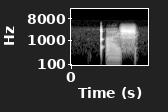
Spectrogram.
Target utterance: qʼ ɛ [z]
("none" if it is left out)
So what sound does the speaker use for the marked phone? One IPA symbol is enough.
ʂ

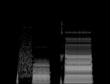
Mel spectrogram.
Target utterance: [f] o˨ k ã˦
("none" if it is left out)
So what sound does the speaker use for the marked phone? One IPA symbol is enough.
f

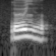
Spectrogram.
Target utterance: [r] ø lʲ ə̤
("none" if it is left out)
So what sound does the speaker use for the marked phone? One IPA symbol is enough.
ɾ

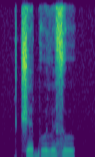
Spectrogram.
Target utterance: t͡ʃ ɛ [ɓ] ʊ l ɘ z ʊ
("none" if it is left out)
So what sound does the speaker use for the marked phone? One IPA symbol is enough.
b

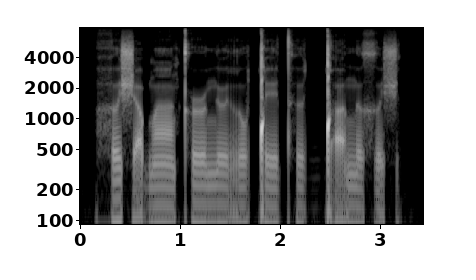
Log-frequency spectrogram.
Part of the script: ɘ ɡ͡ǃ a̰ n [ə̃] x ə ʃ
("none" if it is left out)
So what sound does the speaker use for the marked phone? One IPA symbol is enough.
ə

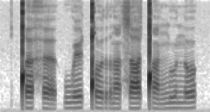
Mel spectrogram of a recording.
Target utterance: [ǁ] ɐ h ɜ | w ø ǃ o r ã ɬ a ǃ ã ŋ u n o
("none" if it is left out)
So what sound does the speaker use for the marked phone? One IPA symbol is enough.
ǃ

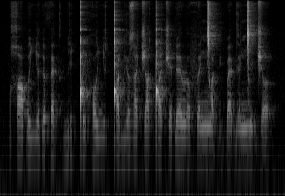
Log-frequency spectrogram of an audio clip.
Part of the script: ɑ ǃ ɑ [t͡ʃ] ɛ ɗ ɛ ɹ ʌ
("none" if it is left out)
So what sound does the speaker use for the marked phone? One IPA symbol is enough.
t͡ʃ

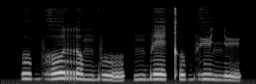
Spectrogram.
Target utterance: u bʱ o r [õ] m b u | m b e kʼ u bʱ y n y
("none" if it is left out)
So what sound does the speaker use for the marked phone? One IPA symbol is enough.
o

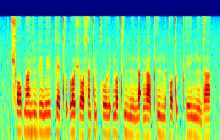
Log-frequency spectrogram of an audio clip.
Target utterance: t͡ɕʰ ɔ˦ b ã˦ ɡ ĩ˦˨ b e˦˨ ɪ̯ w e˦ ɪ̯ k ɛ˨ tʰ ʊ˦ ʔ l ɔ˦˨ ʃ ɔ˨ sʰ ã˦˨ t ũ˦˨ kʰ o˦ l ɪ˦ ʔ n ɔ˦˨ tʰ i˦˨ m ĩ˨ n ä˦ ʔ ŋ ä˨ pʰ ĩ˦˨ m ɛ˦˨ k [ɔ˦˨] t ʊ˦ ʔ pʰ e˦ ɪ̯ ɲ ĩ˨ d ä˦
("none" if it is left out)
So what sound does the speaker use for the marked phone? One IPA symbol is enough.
ɔ˦˨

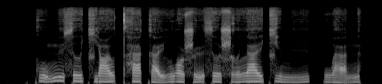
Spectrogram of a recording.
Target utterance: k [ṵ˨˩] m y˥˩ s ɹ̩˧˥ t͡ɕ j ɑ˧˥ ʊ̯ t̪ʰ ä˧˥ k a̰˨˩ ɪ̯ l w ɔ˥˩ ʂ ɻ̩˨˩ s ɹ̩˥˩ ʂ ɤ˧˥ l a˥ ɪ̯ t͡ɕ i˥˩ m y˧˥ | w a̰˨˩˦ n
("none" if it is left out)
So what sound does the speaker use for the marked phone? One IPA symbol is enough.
ṵ˨˩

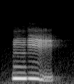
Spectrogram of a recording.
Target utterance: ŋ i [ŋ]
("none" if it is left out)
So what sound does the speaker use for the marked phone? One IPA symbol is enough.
none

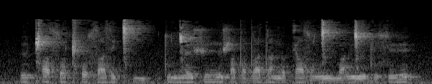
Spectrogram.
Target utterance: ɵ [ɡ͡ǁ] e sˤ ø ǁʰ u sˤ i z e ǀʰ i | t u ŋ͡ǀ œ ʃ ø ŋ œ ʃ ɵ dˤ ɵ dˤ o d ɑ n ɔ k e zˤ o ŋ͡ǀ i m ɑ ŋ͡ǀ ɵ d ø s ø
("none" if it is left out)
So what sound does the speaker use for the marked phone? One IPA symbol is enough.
ǁ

